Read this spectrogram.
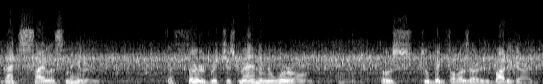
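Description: An actor playing a self-assured, lightly sardonic naval officer who reassures and brushes things off in 1940s radio style. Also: male voice, medium pitch, very animated, normal speed, natural voice. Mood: breezy. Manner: reassuring, casually dismissive. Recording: dull, very noisy old radio recording.

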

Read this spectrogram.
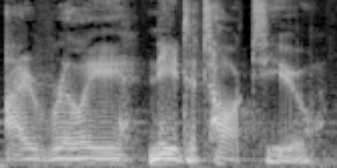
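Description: An actor playing a middle-aged, beaten-down police detective, curt and insistent, in an audio drama. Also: male voice, low-pitched, steady tone, normal speed, faint music behind, lightly acted. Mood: curt, impatient. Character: beaten-down, blunt male police detective, greying. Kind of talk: naturalistic audio drama acting.

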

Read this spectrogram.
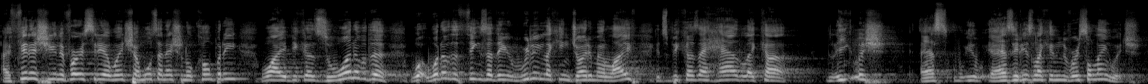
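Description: A man's voice: high voice, quick pace. A man from Brazil with a Brazilian accent and Portuguese as his first language, preaching a sermon in an emphatic, repetitive way with rhetorical questions. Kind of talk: sermon to a congregation. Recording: reverberant hall sound.

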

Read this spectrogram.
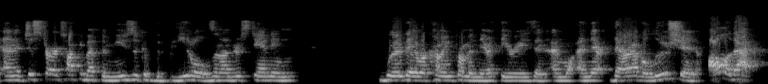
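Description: A woman's voice: mid-range voice, low-quality recording. A woman being interviewed, telling casual personal stories in a chatty way and acting out bits of remembered conversation. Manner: chatty, animated quoting of self and others. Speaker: interview guest.

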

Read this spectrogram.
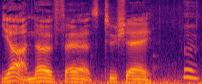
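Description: A man's voice: mid-range voice, huge pitch swings, very slow, exaggerated voice. A jovial drunk boyfriend in an audio drama. He is over-confident and rambles with a tipsy slur. A faint wash of room noise sits behind him. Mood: drunk, rambling.

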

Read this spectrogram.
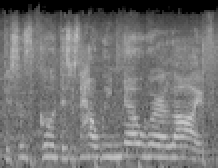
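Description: An actress playing a flamboyant, flirtatious bohemian in an audio drama, teasing and effusive, sprinkling in French phrases. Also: female voice, fairly high pitch, fairly quick, over music, lightly acted. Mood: theatrical, playful.

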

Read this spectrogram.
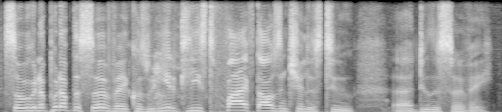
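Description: South African male podcast host, 30s, animated high voice, jokey. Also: fairly quick. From South Africa, Venda. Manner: relaxed, jokey, wraps up segments. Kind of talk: casual chat.

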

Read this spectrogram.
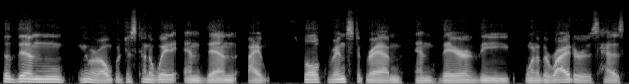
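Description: A man hosts a conversational interview in a fairly low voice. He is agreeable and sympathetic, talking like a peer. The sound is dry and close, without room reflections. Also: fairly even intonation, moderate pace, no room sound. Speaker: interview host and actor.

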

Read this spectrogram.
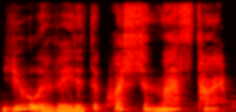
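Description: A woman's voice: low-pitched, sing-song, unhurried, breathy edge, faint music behind, exaggerated voice. A woman playing a blunt, sardonic older mother in an audio drama, with a frank, dry way of talking. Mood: wry, frank. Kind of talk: naturalistic audio drama acting.

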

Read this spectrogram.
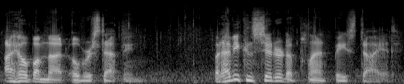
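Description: Preachy, condescending male office boss, low bright voice that swings around, audio drama. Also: wildly swooping pitch, moderate pace, a little hiss or hum, exaggerated voice. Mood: faux concern. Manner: condescending, faux-friendly, sloganeering. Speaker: actor.

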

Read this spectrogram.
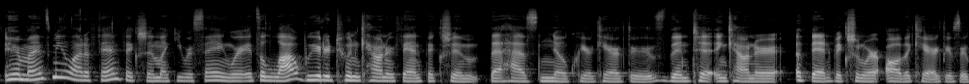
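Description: A woman hosting a podcast in a casual, conversational interview style, informal and a little wry. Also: low voice. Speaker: podcast host.

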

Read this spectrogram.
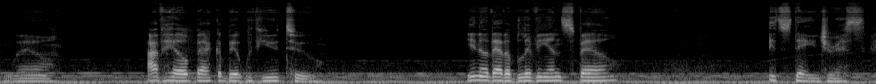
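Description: An actress playing a guarded, earnest middle-aged witch on the run from her crime family, confiding in an intimate audio drama with a gravelly voice. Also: low voice, steady tone, takes it slowly, long pauses. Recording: music under the voice. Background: music.

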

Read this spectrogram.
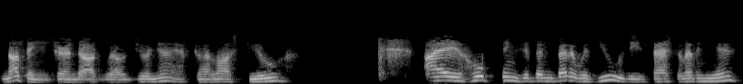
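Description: An actor playing a regretful, lovesick husband in an old radio drama, earnest and pleading. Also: male voice, mid-range voice, normal speed, slightly rough, no room sound, lightly acted. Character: lovesick, regretful, unhappily married man recounting his past. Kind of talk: 1940s radio drama acting. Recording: muffled, remastered old radio recording.

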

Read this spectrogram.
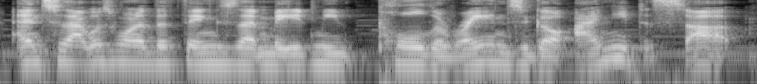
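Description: A woman's voice: rumbling low, fairly quick, faint music behind. A woman speaking candidly and conversationally as a guest writer reflecting on craft. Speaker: mystery writer, podcast guest.

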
